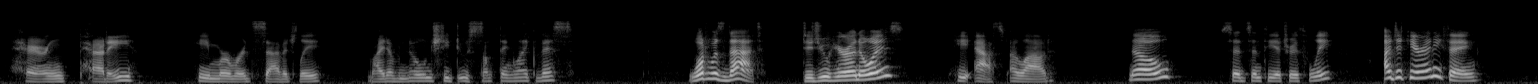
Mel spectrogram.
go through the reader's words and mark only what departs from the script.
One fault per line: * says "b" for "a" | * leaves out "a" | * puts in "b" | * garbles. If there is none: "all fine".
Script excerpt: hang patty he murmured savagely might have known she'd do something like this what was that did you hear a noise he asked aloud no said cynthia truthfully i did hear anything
all fine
